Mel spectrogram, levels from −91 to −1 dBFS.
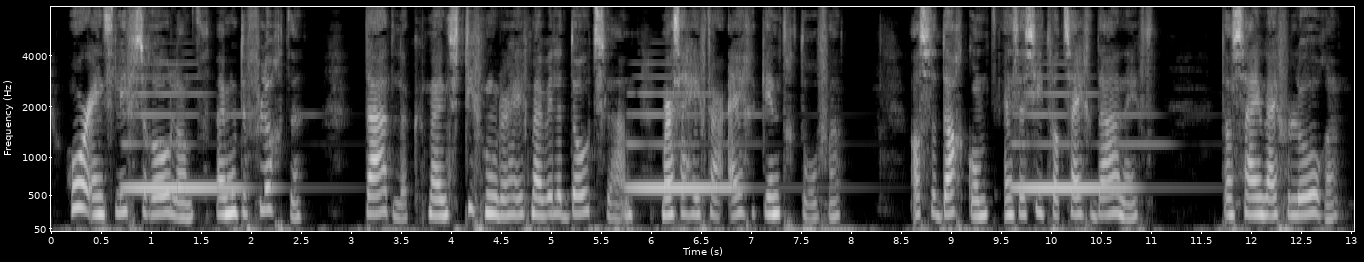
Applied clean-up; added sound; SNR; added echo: classical method log-MMSE.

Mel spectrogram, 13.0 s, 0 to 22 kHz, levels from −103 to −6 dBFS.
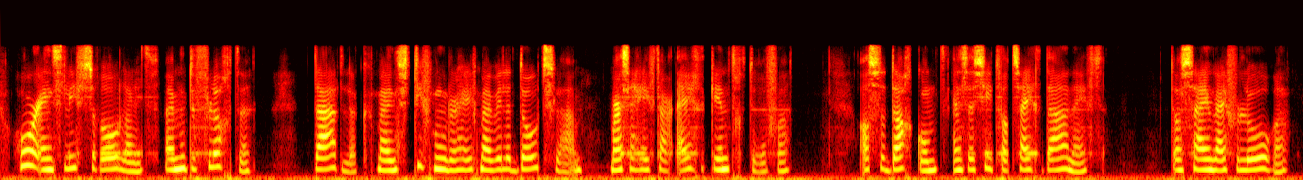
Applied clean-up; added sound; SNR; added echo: neural diffusion model UNIVERSE++.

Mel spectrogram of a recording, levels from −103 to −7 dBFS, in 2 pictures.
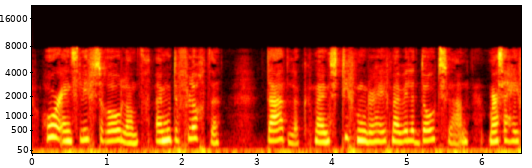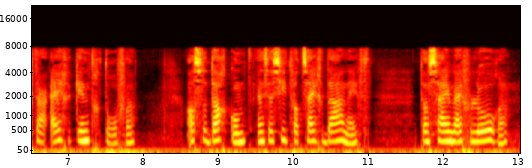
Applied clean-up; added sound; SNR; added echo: neural mask model Resemble Enhance denoiser.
